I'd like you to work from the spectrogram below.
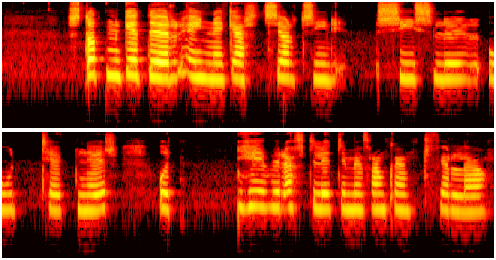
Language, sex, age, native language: Icelandic, female, 40-49, Icelandic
